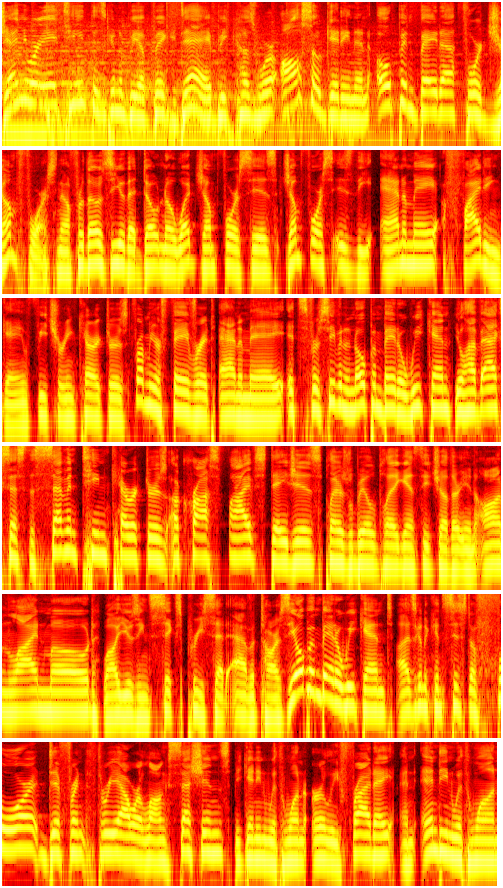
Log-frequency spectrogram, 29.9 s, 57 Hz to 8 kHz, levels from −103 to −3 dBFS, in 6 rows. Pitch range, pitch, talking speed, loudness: 135-175 Hz, 150 Hz, 200 wpm, -23 LUFS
